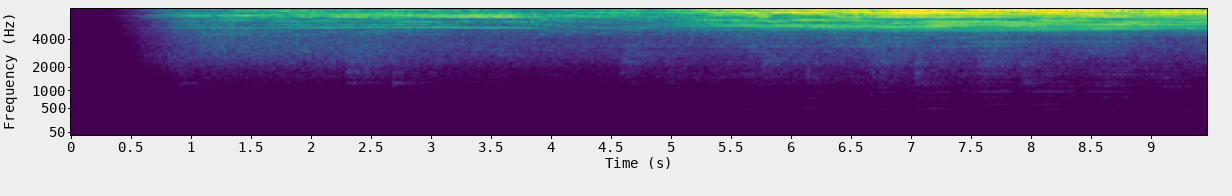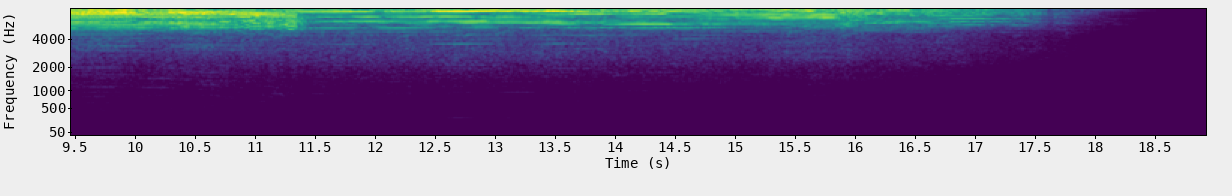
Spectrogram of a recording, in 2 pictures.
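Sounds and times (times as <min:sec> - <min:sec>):
tree cicada: 0:00.6 - 0:18.1.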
